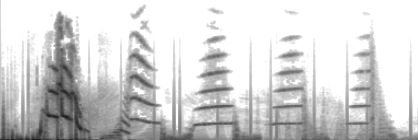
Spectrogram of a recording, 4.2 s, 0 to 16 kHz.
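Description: Small handheld Postcard Weevil synth: a loud pitched tone sweeps quickly downward in the first second, then short chirps repeat about every 0.7 s, growing fainter, like echo repeats.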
